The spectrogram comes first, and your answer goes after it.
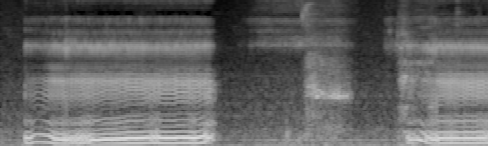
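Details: English Bulldog Lincoln, sleeping in a small room, gives a loud two-second droning whistle-snore that wobbles in pitch. A soft high whistle follows on the in-breath, then the next whistling snore begins.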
